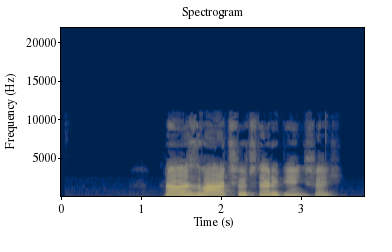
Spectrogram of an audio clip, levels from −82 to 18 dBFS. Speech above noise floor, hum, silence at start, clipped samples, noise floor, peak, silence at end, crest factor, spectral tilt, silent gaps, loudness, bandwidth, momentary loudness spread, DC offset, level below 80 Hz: 50 dB; none; 1.3 s; under 0.1%; -65 dBFS; -2 dBFS; 0.4 s; 16 dB; -5.5 dB/octave; none; -16 LUFS; 11 kHz; 12 LU; under 0.1%; -56 dBFS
